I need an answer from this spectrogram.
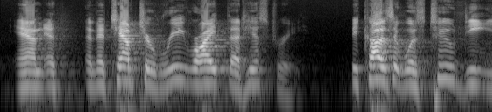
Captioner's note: none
